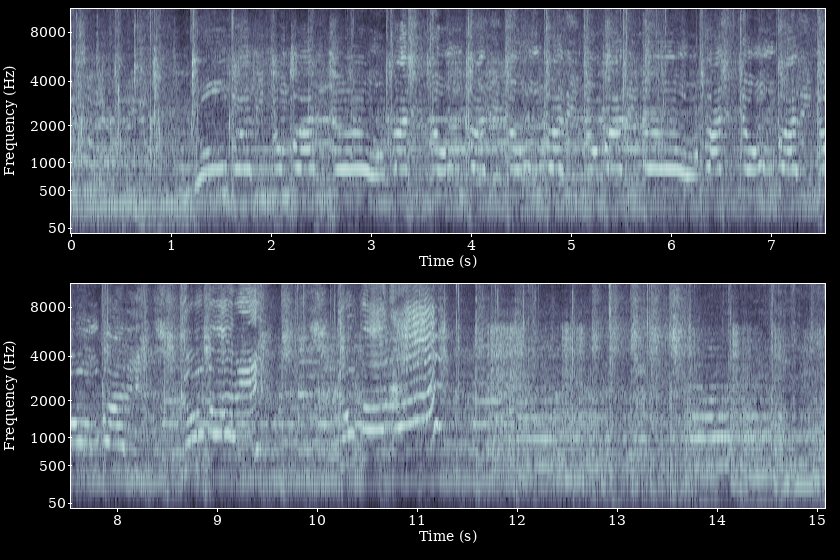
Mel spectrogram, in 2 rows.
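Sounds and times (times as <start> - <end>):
bending lead melody line: 0.0 - 15.0
drums keeping a steady beat: 0.0 - 15.0.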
